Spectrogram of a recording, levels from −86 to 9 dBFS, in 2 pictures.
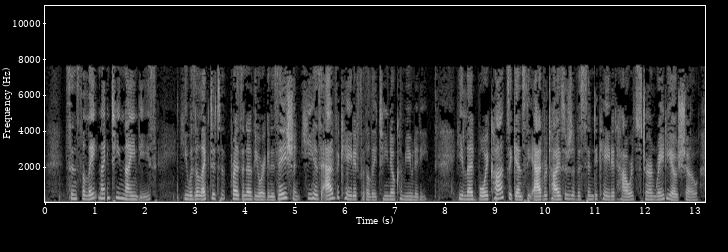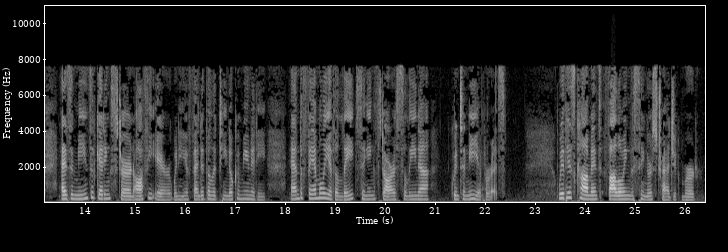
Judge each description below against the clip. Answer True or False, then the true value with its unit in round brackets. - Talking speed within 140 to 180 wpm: True (150 wpm)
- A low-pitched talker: False (205 Hz)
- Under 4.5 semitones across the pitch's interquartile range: True (3.3 semitones)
